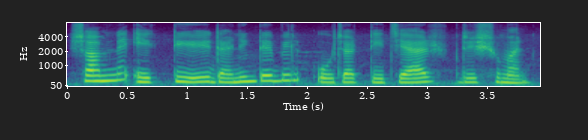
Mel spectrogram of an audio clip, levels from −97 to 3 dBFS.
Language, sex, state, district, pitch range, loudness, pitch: Bengali, female, West Bengal, Alipurduar, 195-235 Hz, -17 LUFS, 205 Hz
